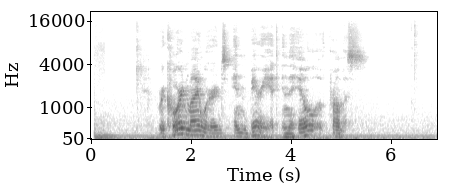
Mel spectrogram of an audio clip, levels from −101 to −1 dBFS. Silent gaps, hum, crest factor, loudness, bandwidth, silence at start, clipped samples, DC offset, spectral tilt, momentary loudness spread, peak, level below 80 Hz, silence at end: none; none; 20 dB; -50 LUFS; 16 kHz; 0.05 s; under 0.1%; under 0.1%; -6 dB/octave; 22 LU; -32 dBFS; -66 dBFS; 0.05 s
